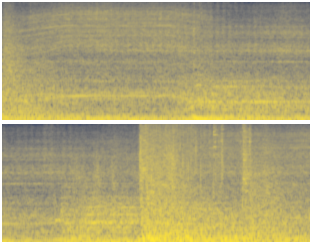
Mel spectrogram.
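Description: A small flying craft's engine hums steadily.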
